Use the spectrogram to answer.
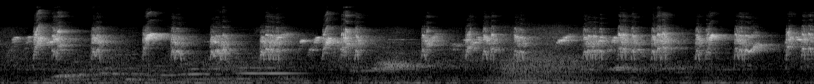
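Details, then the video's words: Red-whiskered bulbul, "ro kích bổi" style singing: rhythmic pulses of bright chirpy notes roughly twice a second, occasional downward-slurred whistles, and a faint low tone briefly audible underneath. "chào mào ro kích bổi"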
